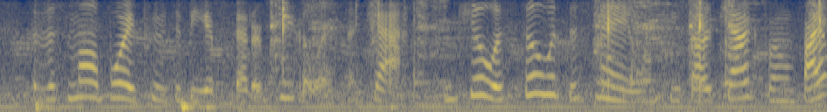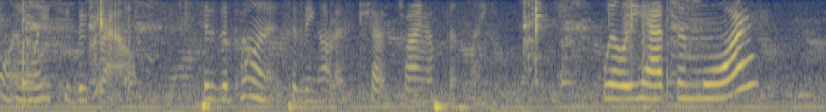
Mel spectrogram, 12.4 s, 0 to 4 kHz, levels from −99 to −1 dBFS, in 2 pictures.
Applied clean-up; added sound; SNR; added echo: none; Scissors; 4 dB; none.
